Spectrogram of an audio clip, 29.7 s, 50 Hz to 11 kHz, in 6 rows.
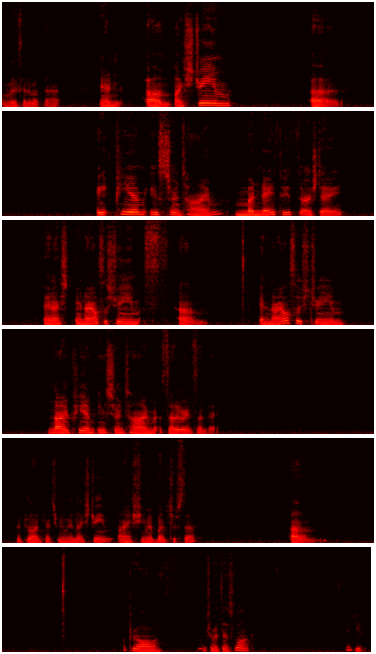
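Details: Stuttering in a female vlogger who has stuttered since age 3 (about 15 years), with repetitions and mainly blocks, felt in the throat; she uses word substitution learned from speech therapists.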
